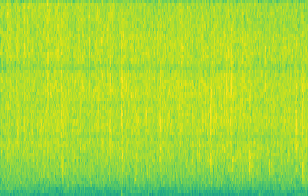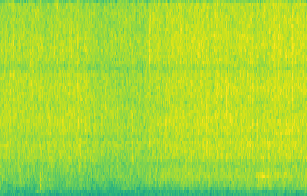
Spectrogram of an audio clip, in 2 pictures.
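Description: Water trickling and spattering down a wet rock face from a small falls: a steady hiss with scattered drips.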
